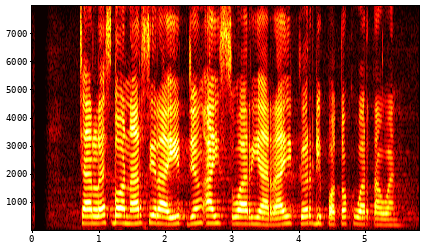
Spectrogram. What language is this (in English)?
Sundanese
